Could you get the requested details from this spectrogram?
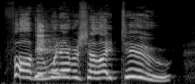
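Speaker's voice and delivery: very high, a bit loud fancy-lad voice. Mocking an actor's movie performance: imitating Kyle MacLachlan as a fancy little lad. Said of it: "playing the character like a little fancy lad".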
